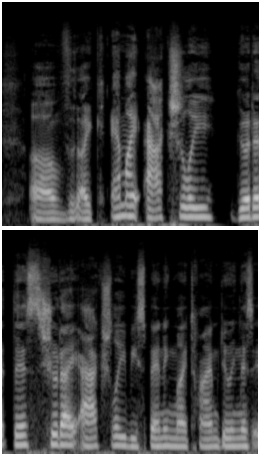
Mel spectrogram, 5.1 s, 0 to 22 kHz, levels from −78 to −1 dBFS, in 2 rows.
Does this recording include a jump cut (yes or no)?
yes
